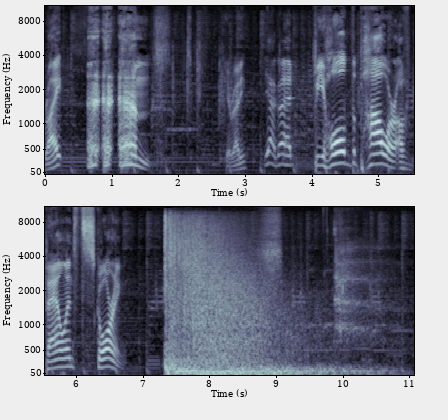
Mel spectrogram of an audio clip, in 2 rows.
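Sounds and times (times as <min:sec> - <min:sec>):
speech: 0:00.0 - 0:01.9, 0:02.7 - 0:06.8
cannon blast: 0:07.3 - 0:09.9.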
